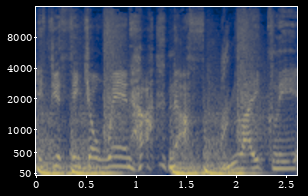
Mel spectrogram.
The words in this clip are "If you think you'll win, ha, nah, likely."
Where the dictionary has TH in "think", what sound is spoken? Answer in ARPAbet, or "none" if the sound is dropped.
TH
